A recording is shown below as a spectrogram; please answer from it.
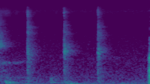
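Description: Three faint, sharp clicks about half a second apart.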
